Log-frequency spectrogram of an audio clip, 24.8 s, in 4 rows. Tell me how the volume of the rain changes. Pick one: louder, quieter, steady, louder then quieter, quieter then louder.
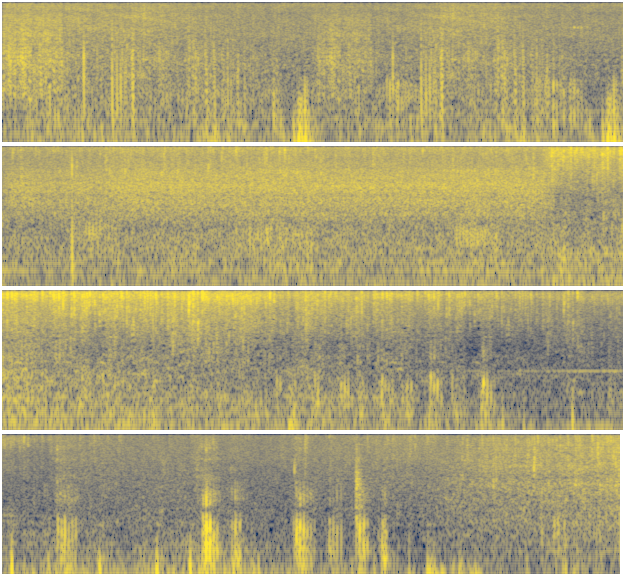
quieter.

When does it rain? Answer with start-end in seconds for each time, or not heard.
0.0-24.7.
